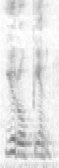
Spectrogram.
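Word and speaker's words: European: यूरोपियन जो है वो ई से स्टार्ट होता है और ई एक वॉवल है, लेकिन इसको यहाँ पे ई साइलेंट है और ये यूरोपियन बोलते हैं हम इसको, यानी कि ये यू से स्टार्ट हो रहा है, तो इसलिए इसके साथ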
